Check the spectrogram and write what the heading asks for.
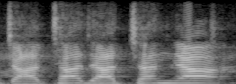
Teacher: നാവ് അണ്ണാക്ക് പറ്റിച്ചിട്ട് താലവ്യം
